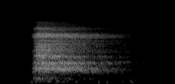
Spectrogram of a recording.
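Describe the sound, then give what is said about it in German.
A deep breath released through the mouth: one long, soft, airy exhale lasting about a second, heard alone with no talking. “Atme tief ein und atme beim Ausatmen durch den Mund aus.”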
